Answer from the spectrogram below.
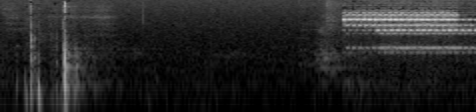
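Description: Two sharp clicks, a few seconds of near silence, then a phone's alarm clock ringtone starts playing over Bluetooth through a small ADK accessory speaker, not the phone: a steady, bright multi-tone chime that sustains, moderately loud, until the end.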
